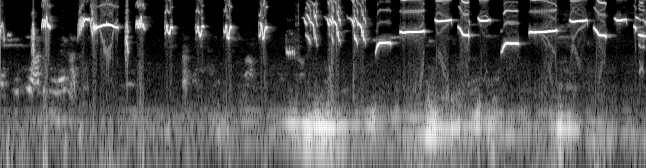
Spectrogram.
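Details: Oriental magpie-robin song in the frenzied 'konslet' style, used to provoke another magpie-robin into fanning its tail: loud, fast, varied high whistles, sharp chips and downslurred notes in rapid bursts, with a low background hum.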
